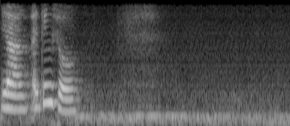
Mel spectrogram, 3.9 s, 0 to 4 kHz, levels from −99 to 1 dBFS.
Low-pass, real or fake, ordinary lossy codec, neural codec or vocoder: 3.6 kHz; fake; none; autoencoder, 48 kHz, 32 numbers a frame, DAC-VAE, trained on Japanese speech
